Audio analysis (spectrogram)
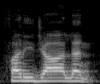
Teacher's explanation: را کے نیچے زیر آ گئی، کسرہ آ گئی، تو اس را کو ہم نے باریک پڑھا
